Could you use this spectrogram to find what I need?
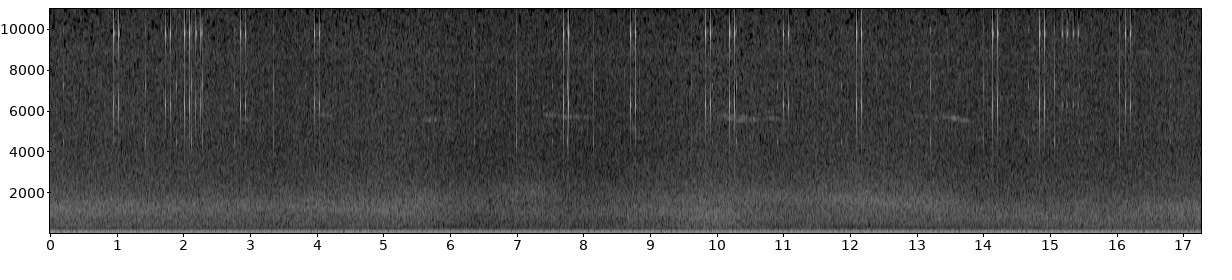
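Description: Short interface clicks tick now and then.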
